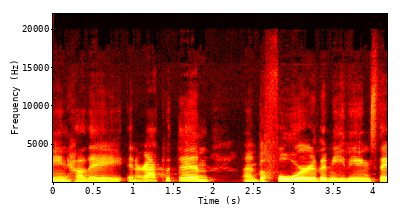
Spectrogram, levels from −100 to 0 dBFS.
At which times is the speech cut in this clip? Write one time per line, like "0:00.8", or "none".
none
